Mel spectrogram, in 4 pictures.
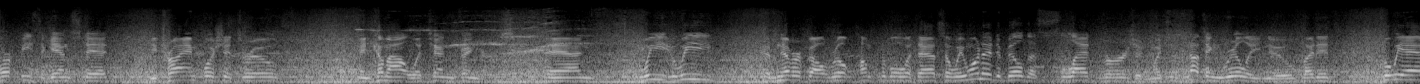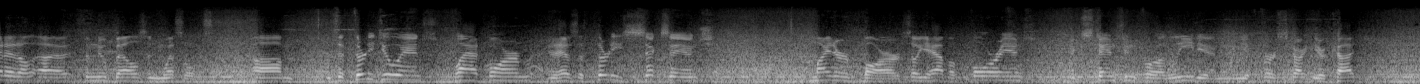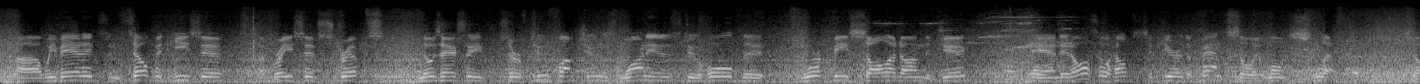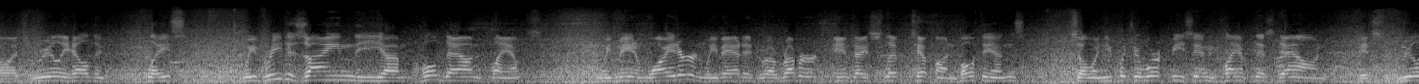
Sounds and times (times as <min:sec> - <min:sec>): Speech: 0:00.0 - 0:02.9, 0:03.5 - 0:21.4, 0:22.2 - 0:27.8, 0:28.5 - 0:38.1, 0:38.7 - 0:56.7.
